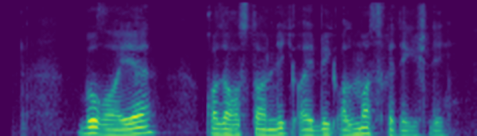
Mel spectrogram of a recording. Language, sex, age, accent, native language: Uzbek, male, 35+, Toshkent shahri, Uzbek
